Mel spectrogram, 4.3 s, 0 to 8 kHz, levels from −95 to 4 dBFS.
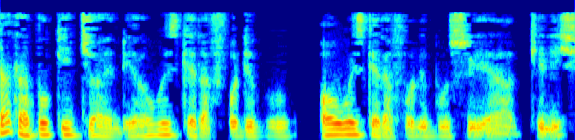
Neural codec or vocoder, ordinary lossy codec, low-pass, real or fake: codec, 16 kHz, 4 kbps, FunCodec, trained on Chinese and English, 50 frames a second; MP3, 24 kbps; 7.2 kHz; fake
